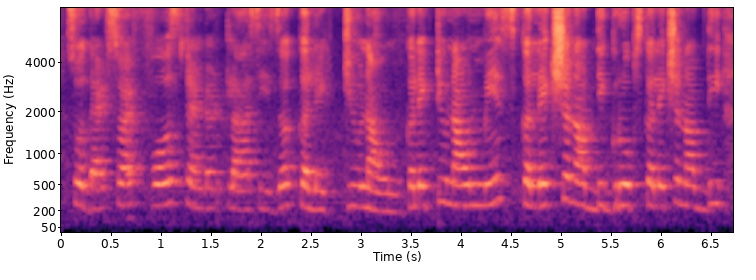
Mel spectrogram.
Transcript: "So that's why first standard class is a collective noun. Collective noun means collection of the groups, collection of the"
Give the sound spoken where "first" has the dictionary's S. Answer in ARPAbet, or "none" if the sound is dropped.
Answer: none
